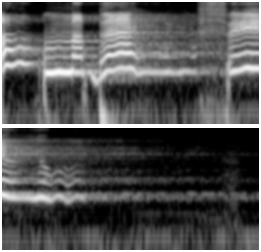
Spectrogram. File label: Mixed Berry Jam Voice, 70s Analog Funk; Sonic Foundry; What it Is! 70s Analog Funk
